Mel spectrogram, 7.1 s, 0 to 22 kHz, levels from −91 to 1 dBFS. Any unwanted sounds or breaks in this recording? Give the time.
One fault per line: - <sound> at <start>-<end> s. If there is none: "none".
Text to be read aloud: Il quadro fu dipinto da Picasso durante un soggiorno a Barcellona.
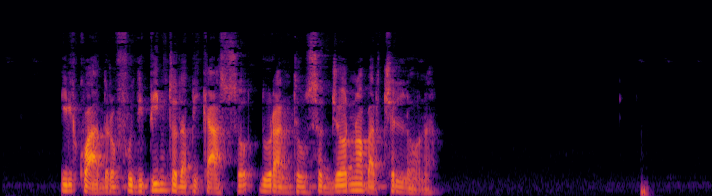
none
